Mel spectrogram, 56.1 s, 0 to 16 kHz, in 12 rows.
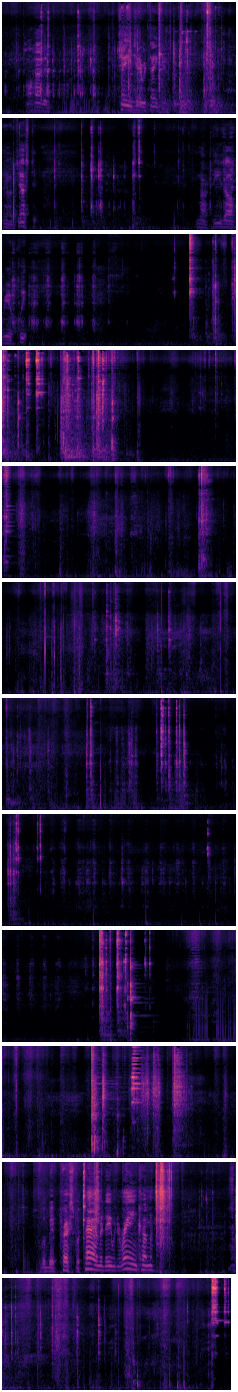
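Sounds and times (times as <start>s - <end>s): metal clanks: 0.0s - 5.0s, 13.1s - 16.5s, 39.1s - 40.5s, 43.9s - 46.0s
wrench and metal hardware clinking: 0.0s - 5.1s, 12.7s - 16.6s, 17.9s - 19.0s, 29.7s - 38.5s, 39.1s - 40.5s, 43.9s - 46.0s, 47.9s - 53.7s, 54.7s - 56.0s.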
